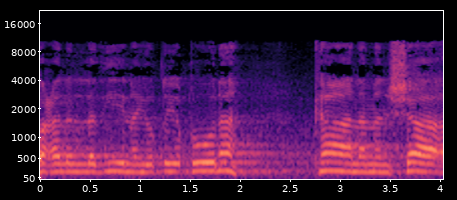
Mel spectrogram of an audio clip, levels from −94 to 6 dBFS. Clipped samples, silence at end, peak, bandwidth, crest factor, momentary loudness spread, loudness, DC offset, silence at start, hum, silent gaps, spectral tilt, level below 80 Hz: under 0.1%; 0 s; -10 dBFS; 10.5 kHz; 14 dB; 16 LU; -25 LUFS; under 0.1%; 0 s; none; none; -5.5 dB/octave; -60 dBFS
